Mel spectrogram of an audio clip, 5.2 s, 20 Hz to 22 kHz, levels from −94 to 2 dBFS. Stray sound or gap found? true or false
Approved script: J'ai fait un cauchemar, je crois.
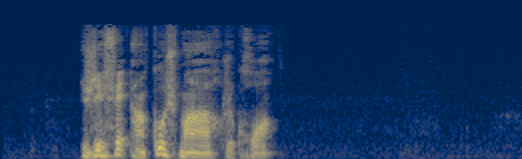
false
